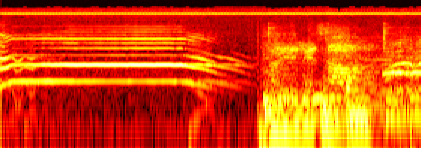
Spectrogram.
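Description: A female singer holds one long, wordless high note, steady after a brief waver, then slides down about two seconds in. An instrumental film-song accompaniment with a strong bass comes in just after.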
